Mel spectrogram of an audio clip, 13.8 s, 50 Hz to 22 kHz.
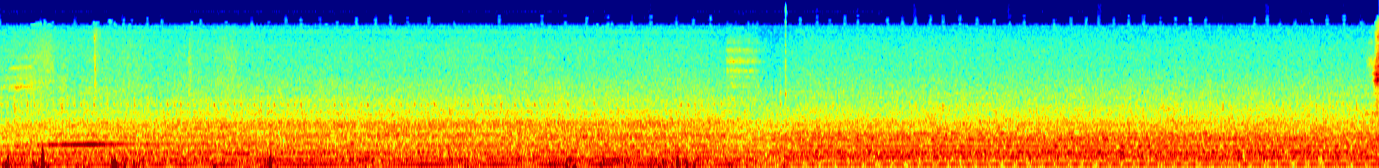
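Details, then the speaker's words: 1948 Westinghouse Mobilaire fan after repair, with a repainted motor and a modified motor housing, running on low speed: a steady, even hum and a smooth rush of air with no rattles or scraping; runs normally. "moves a ton of air on either speed but once again this is the 1948 mobile air back in for repairs completely repaired and ready to go"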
